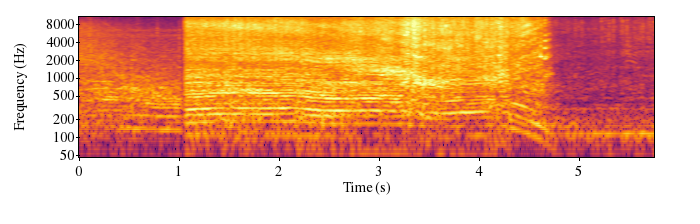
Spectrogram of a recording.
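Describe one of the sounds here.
A drag car engine roars as the car launches at full throttle.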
